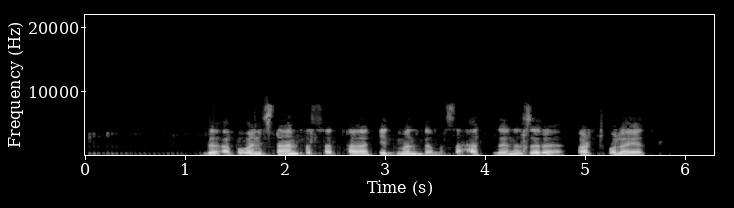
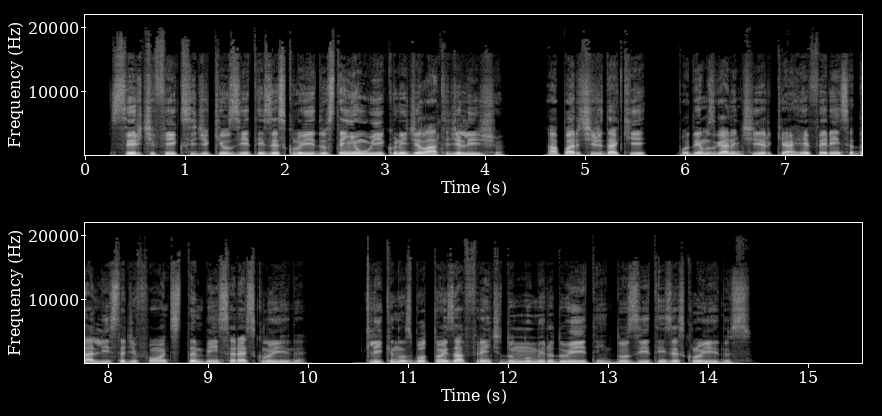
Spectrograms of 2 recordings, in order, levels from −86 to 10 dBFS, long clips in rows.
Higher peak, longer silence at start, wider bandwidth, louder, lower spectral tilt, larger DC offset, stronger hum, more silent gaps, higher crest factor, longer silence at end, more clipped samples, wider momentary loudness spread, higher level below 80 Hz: first, 0 dBFS vs -4 dBFS; first, 1.2 s vs 0.3 s; second, 8.2 kHz vs 19.5 kHz; first, -16 LUFS vs -22 LUFS; about the same, -6 dB/octave vs -5 dB/octave; neither; neither; second, none vs 4.24-4.58 s, 5.63-5.91 s, 10.05-10.44 s; about the same, 16 dB vs 18 dB; second, 0.7 s vs 1.15 s; neither; second, 6 LU vs 9 LU; second, -62 dBFS vs -40 dBFS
